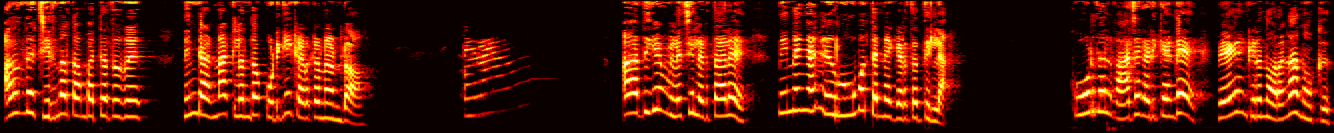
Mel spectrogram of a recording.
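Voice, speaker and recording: A woman's voice: extremely high pitch, quick pace, long pauses, sharp tone, a little hiss or hum. A woman voicing a tired, scolding mother of two girls in a cartoon. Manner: nagging, exasperated scolding.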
